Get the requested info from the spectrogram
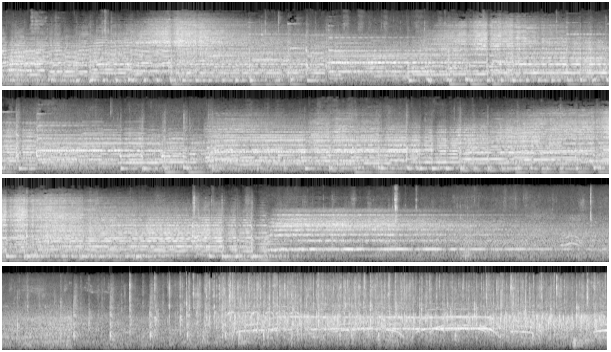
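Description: Marching band brass playing the closing passage of a field show over a steady low pulse, ending on one long held chord that fades out about three-quarters of the way through. The crowd then cheers and applauds.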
